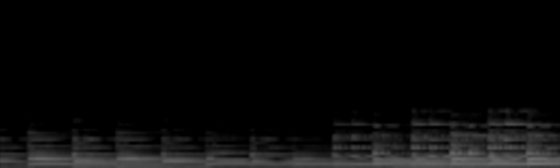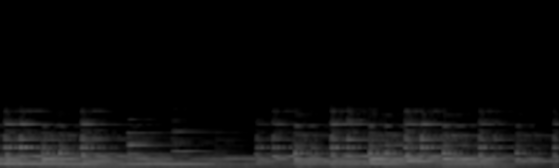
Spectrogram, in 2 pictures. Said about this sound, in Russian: Вряд ли найдется человек, которого оставит равнодушным колокольный звон. А в чем тайна колокольного звона? И, собственно говоря, из чего отливают колокола?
